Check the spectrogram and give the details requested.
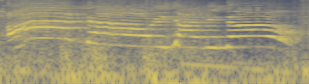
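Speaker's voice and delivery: loud, very high-pitched scream; drawn-out high shriek of gamer despair; screaming in defeat. Real, not acted. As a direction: wail "no" in anguish at being beaten. Screams when caught in game.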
